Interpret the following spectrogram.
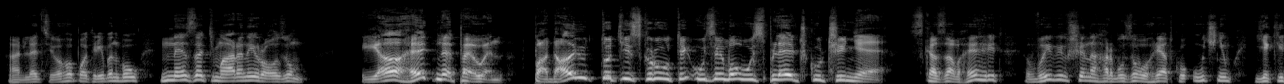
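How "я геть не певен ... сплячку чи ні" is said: loud, slow character voice; Hagrid. A narrator's reading. Hagrid wonders aloud to students about hibernation, big slow voice. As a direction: boom it out slowly to a class.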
